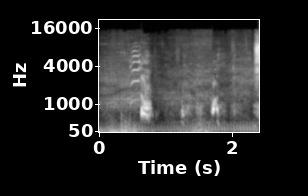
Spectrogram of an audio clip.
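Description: Beagle giving a high yip about half a second in, then two short whines, while held back on its leash: the excited, impatient noise of a hound eager to chase the lure.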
